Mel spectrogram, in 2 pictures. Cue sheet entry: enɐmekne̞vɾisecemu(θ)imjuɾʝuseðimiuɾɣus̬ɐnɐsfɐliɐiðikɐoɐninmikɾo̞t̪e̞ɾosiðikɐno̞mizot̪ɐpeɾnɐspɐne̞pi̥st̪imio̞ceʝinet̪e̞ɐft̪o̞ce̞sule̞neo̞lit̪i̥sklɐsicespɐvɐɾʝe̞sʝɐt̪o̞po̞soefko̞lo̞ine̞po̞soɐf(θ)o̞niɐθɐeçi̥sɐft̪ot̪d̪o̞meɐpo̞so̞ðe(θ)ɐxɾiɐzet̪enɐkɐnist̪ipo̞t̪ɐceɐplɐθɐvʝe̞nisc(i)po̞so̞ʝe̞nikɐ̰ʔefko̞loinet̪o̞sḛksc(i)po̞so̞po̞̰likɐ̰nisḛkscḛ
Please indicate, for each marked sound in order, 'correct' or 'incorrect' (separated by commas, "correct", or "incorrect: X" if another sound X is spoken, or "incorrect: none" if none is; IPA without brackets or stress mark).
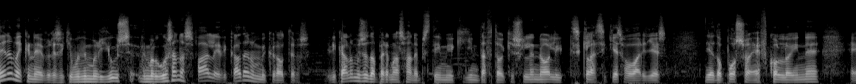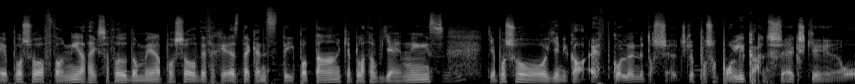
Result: incorrect: ð, correct, correct, incorrect: e, incorrect: e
